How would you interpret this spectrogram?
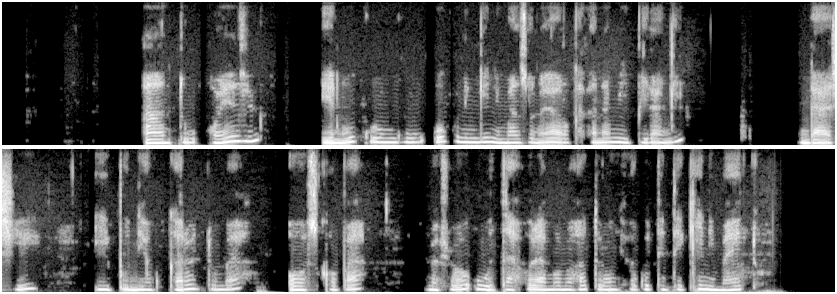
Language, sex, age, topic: Oshiwambo, female, 18-24, finance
